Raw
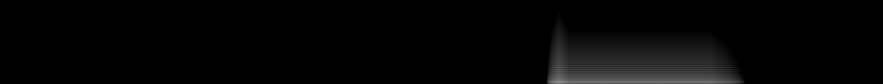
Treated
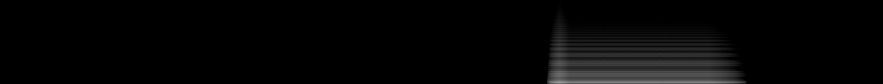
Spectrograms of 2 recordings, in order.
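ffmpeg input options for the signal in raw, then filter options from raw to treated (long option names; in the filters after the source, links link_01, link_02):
-f lavfi -i "aevalsrc='0.0422*(2*mod(100*t,1)-1)':duration=1.986:sample_rate=44100,afade=type=in:duration=0.119,afade=type=out:start_time=0.119:duration=0.096:silence=0.422,afade=type=out:start_time=1.62:duration=0.366"
-filter_complex "[0:a]areverse,acompressor=mode=upward:threshold=-58dB:ratio=2.5,areverse,asplit=2[link_01][link_02];[link_02]adelay=12,volume=-2.5dB[link_03];[link_01][link_03]amix=inputs=2:normalize=0"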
